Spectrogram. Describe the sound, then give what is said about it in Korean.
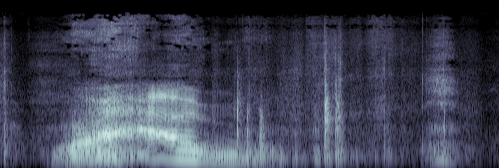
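A person loudly imitates a lion's roar, voicing a lion in a library after story time, a drawn-out growling bellow lasting about a second, followed by a few soft breathy and clicking mouth sounds. “그러더니 귀청이 떨어질 듯 요란한 소리로 으르렁 울었어요.”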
